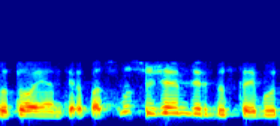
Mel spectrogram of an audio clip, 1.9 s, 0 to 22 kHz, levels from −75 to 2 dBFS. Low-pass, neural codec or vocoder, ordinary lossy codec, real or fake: 3.6 kHz; none; MP3, 32 kbps; real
